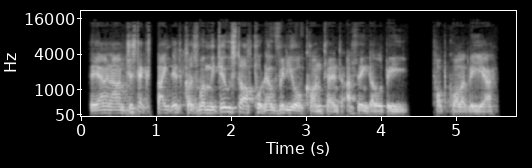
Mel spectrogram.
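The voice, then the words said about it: British, Irish or Australian-sounding accent. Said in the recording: “hearing you speak makes me regret or lament that I am not from either Britain, Ireland, or Australia ... the accent's value. The accent gives me another 10%”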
